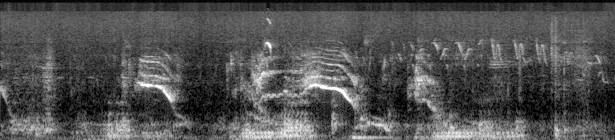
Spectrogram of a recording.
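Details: A caged lion gives deep, rumbling growls and roars mixed with harsh, whining snarls.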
